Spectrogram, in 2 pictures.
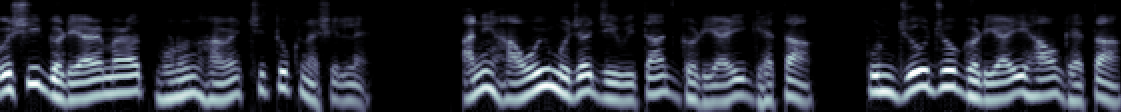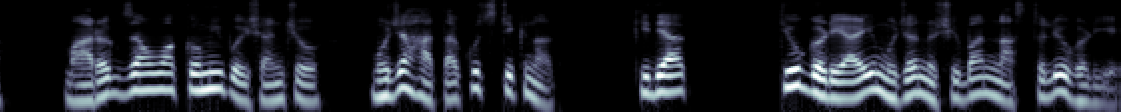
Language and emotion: Goan Konkani, neutral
